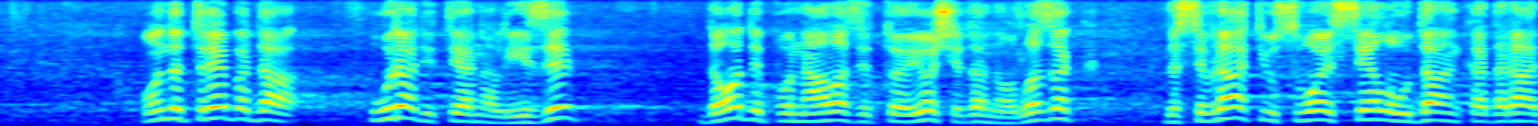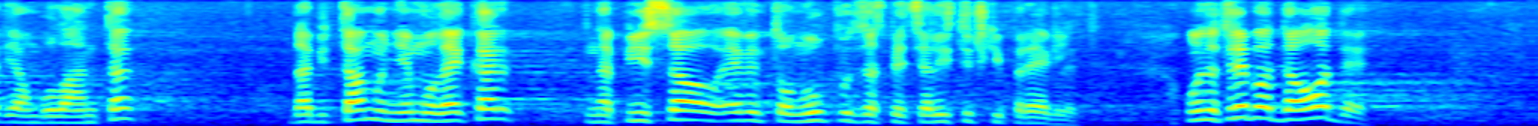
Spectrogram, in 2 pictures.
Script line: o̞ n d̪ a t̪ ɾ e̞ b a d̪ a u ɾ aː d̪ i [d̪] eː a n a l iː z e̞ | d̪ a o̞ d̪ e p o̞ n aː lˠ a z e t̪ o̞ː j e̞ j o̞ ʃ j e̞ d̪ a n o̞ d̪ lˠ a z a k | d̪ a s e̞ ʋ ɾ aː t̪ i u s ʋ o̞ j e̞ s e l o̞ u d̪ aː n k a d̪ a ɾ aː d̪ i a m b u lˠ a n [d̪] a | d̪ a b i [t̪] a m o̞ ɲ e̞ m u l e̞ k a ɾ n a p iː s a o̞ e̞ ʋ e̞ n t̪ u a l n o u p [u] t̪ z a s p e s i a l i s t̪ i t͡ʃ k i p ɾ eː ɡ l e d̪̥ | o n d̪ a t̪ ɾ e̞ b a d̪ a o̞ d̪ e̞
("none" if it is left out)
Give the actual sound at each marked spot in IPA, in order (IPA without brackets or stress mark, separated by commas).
t̪, t̪, t̪, u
